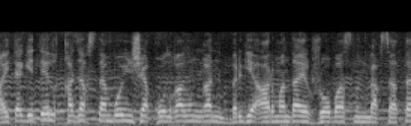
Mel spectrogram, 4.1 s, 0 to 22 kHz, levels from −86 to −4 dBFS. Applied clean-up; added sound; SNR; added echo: none; Insect; 12 dB; none.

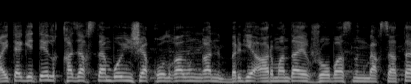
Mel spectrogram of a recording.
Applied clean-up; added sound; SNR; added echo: none; none; none; none.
